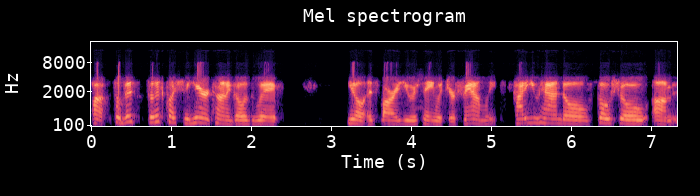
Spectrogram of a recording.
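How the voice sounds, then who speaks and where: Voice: mid-range voice, brisk, no room sound, narrow, tinny audio. An interviewer asking questions in a chatty, upbeat way. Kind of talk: casual interview.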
